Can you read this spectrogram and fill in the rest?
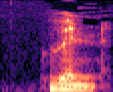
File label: "Win", English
